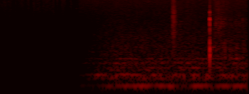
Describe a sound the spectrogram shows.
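A low magical hum drones.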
